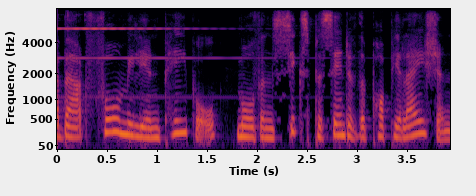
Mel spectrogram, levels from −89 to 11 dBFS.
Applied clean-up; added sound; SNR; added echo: none; Bell; 15 dB; none.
